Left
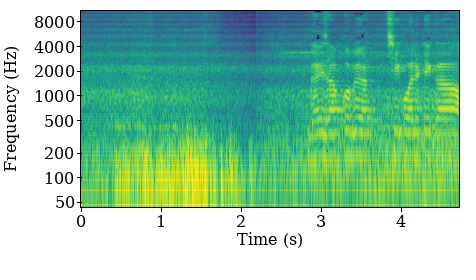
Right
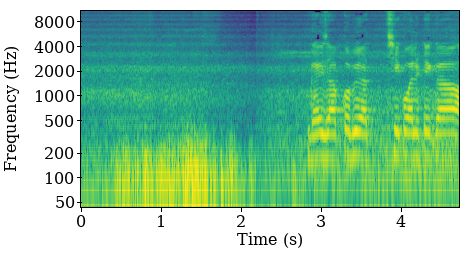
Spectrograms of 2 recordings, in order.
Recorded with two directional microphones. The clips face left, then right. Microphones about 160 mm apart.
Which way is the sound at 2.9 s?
30° right (ahead or behind).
